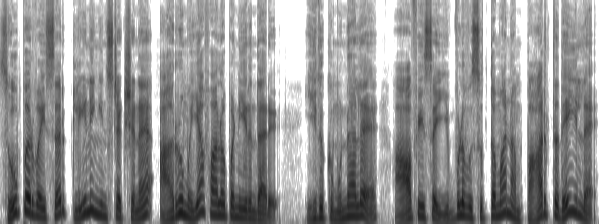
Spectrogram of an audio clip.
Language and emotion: Tamil, surprised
